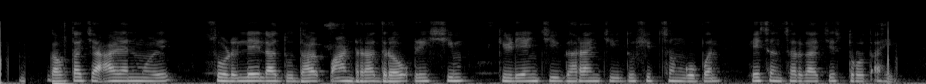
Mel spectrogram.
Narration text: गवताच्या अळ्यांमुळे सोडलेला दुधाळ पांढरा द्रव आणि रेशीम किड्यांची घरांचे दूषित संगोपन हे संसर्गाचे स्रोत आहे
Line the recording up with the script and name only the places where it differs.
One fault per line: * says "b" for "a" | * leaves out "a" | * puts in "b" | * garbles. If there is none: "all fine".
* leaves out "आणि"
